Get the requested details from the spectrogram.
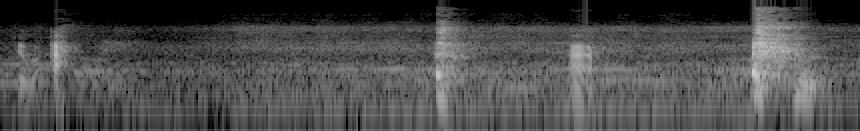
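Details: Child with long-standing throat itch and dryness coughing on request during a hypnotherapy session: a few short, soft cough bursts in a quiet room with a low hum.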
